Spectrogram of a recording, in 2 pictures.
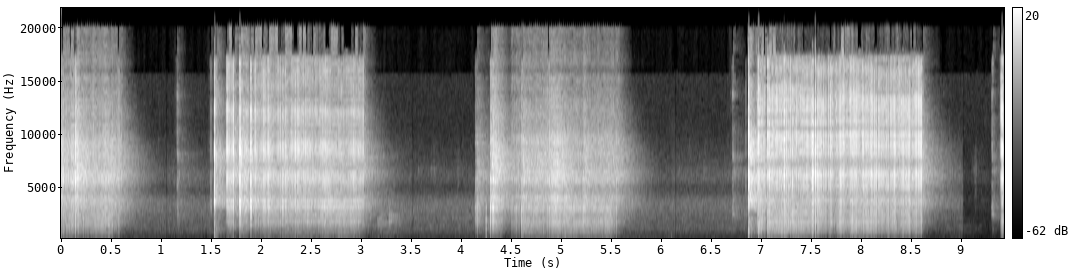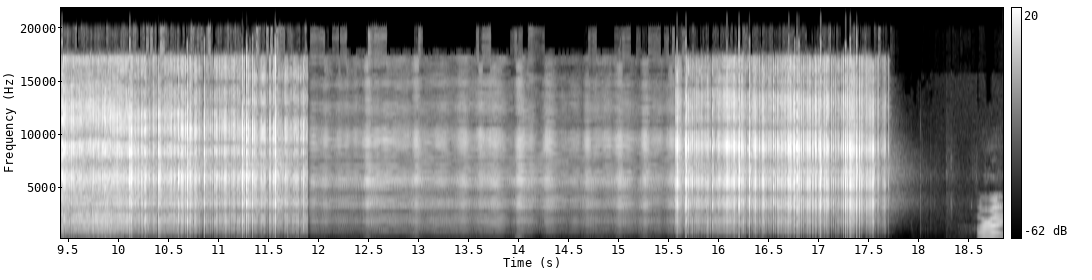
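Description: Tack welds on the uprights of an ATV trailer, heard as several loud, sustained bursts of crackling, sizzling welding arc, each a few seconds long, separated by short quiet pauses.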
